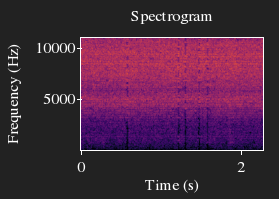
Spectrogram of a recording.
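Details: Presto 23-quart pressure canner, regulator on, safety valve and air vent up, tested toward about 12 psi after suspected seal/ring trouble: steady, even high hiss, no sputter or surging; regulator venting properly and holding pressure.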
